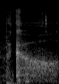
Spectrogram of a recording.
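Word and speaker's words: mac Cumhaill: it is theon mccool fion mccool which is spelled c-u-m-h-a-i-l-l irish spelling and then phineas no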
